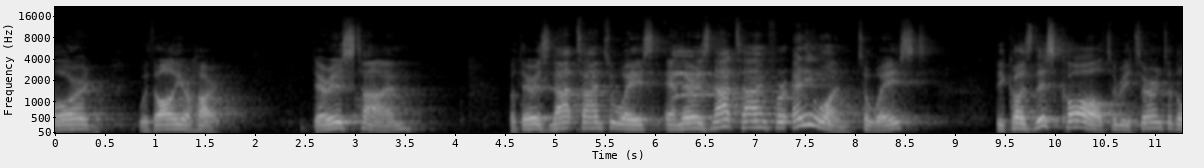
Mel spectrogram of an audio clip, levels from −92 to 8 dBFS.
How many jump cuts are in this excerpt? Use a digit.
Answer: 1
